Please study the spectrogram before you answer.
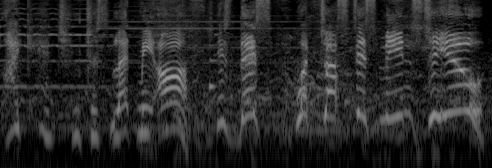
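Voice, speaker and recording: A slow, high-pitched male voice that swings widely, a desperate man on trial. He pleads and protests against his verdict. Music plays behind him. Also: big pitch swings, gravelly, a crowd in the background, heavily acted. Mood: pleading. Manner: pleading, then shouting in anger. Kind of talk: video game voice acting. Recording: game audio with music behind.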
